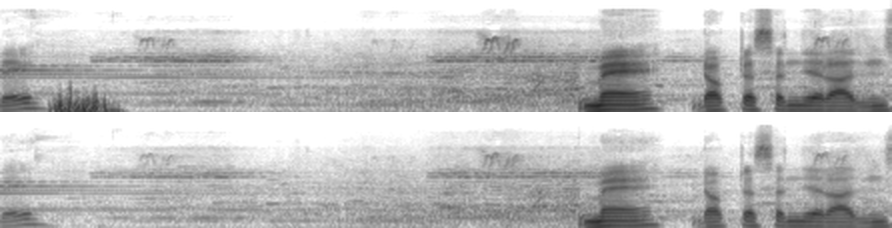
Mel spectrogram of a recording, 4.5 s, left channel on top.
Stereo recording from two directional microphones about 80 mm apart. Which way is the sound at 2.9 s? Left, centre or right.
Centre.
